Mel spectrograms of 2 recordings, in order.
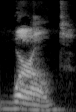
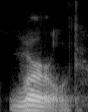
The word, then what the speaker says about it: world: case we would say world world it's almost like you're saying it with an ER like wrld World exactly yeah perfect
